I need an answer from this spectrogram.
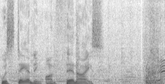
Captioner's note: crash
